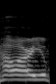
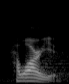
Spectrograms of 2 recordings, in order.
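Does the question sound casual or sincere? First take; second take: casual; sincere. First: It is asked as a quick, casual greeting. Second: It is asked as a sincere, caring question.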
